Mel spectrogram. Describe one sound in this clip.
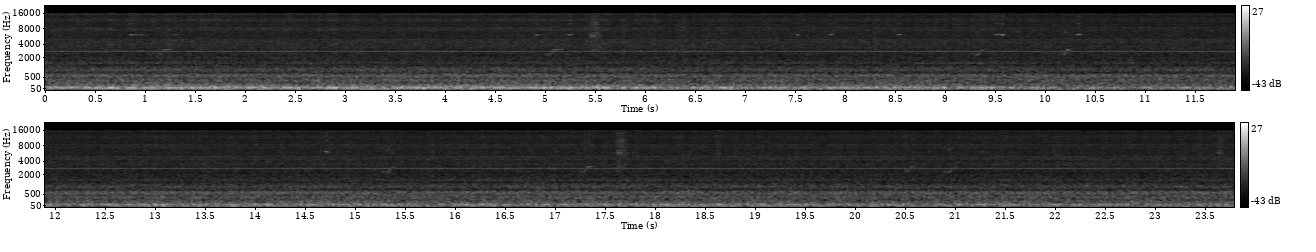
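A single-engine turboprop hums at low power while taxiing, heard from inside the cockpit.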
